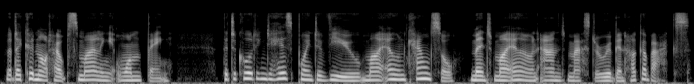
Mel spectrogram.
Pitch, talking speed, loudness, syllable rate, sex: 195 Hz, 225 wpm, -17 LUFS, 5.6 syllables/s, female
